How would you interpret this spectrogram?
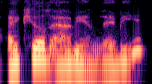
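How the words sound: It ends with a rising, question tune.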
